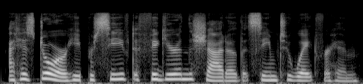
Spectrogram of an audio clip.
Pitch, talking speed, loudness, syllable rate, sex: 200 Hz, 265 wpm, -18 LUFS, 6.4 syllables/s, female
